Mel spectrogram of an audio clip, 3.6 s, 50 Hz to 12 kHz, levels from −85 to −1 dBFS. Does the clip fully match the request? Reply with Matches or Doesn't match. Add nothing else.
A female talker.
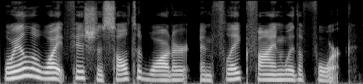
Matches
